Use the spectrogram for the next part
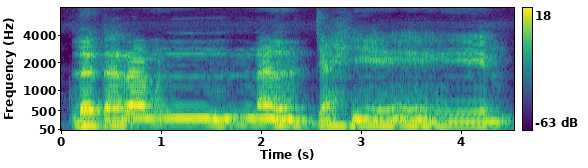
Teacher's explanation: nampak nun bertasydid, mim bertasydid mesti didengungkan 2 harakah kadarnya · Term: wajibul gunnah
